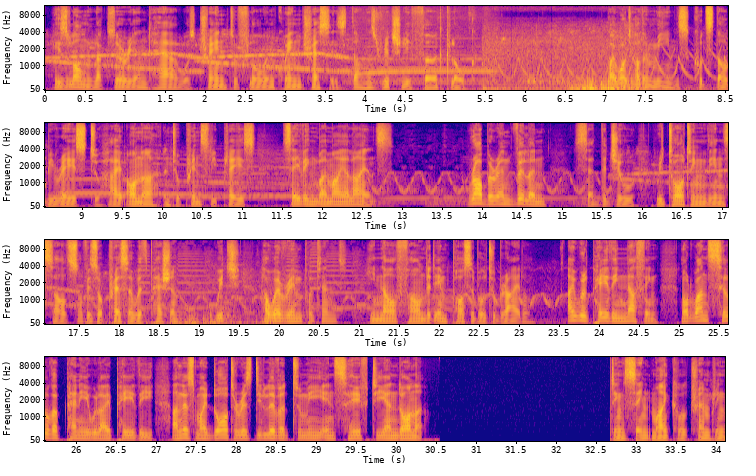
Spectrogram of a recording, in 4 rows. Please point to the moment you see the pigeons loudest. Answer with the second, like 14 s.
7 s.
